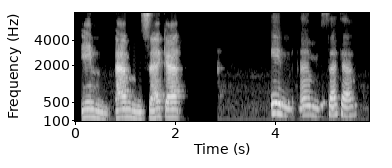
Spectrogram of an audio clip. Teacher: noon sakin followed by another throat letter, which is hamza. So we need to make the noon clear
